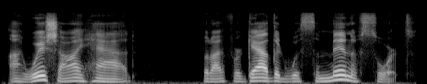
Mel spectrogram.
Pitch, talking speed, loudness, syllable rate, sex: 145 Hz, 170 wpm, -20 LUFS, 4.5 syllables/s, female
